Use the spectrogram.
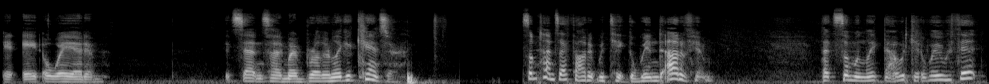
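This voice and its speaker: A low, husky female voice plays a housekeeper in a radio drama. She is defensive and agitated, pressing her points with bitter emphasis. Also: lively intonation, moderate pace, pauses often, a little mellow. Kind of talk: radio play acting.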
